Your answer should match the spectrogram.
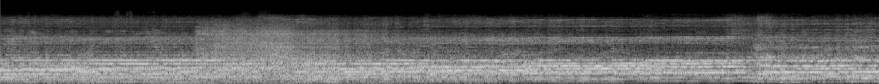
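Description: Stage music with a choir of voices holding sustained chords.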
